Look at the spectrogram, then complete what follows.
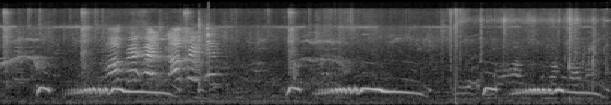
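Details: White ivory collared dove with a black collar: three low cooing phrases, each a short rising note then a long vibrating coo sliding down, about every three seconds, with children's voices chattering over the first.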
